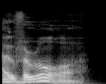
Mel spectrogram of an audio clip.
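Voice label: "overawe", British English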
